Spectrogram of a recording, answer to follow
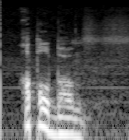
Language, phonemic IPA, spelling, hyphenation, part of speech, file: Dutch, /ˈɑ.pəlˌboːm/, appelboom, ap‧pel‧boom, noun, Nl-appelboom.ogg
- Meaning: apple tree (any cultivar of the Malus domestica tree species)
